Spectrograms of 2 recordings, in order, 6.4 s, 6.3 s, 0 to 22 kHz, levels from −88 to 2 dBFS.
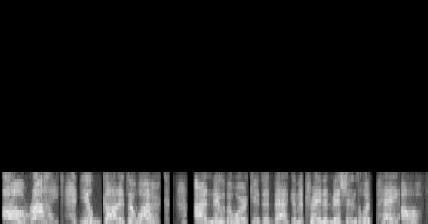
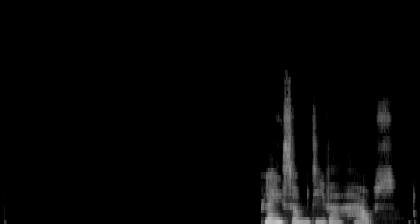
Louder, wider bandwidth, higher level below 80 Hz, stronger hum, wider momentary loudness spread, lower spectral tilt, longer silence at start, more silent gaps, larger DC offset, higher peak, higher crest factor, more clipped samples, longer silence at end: first, -15 LUFS vs -32 LUFS; second, 5.4 kHz vs 12.5 kHz; first, -70 dBFS vs -84 dBFS; neither; second, 9 LU vs 17 LU; second, -3 dB/octave vs -4.5 dB/octave; second, 0 s vs 3.9 s; first, 2.82-2.87 s vs none; neither; first, 0 dBFS vs -16 dBFS; about the same, 16 dB vs 20 dB; neither; second, 0.15 s vs 0.45 s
